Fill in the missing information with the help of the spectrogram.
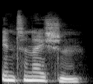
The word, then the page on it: intonation: British English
